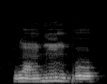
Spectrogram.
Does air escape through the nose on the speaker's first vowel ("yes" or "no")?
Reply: yes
